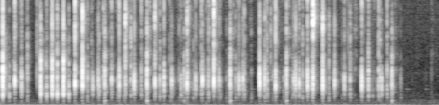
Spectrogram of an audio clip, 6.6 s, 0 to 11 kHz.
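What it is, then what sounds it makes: Mechanical keyboard with PBT keycaps. Both hands type rapidly and continuously with their fingertips on a KBD67 Lite compact 65% mechanical keyboard with lubed Gateron Yellow switches, a white plastic case, a polycarbonate plate and PBT keycaps. A dense, uneven stream of short, sharp, bright clacks with almost no ring rides over a steady low hum. The typing stops just before the end.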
